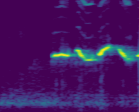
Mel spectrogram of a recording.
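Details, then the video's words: Chestnut-capped thrush, a cage bird recorded for training other songbirds in the ringing ngeplong style, gives one clear whistled phrase that wavers up and down in smooth loops after a quiet start. "Masteran Anis Kembang | Punglor Gacor Ngeplong Mantap"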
